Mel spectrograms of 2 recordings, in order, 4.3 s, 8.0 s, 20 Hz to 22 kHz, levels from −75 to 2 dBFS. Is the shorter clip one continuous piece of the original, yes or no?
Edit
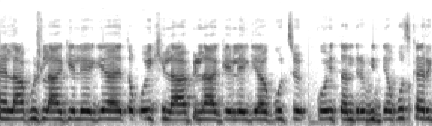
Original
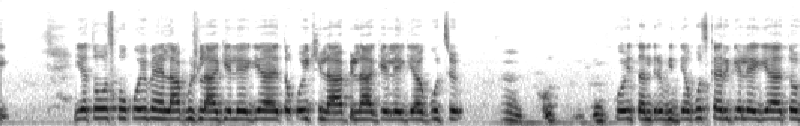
no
